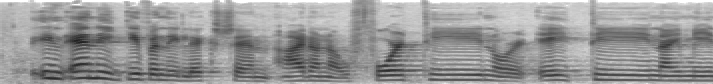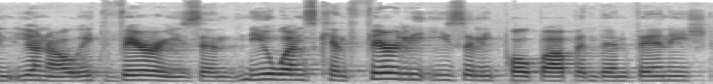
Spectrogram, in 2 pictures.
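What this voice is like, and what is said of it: Israeli-accented English. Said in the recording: “my accent, I'm coming here from Israel”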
